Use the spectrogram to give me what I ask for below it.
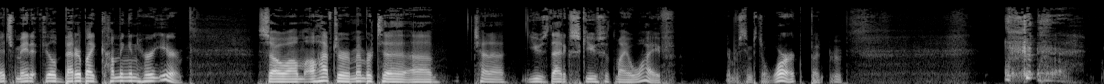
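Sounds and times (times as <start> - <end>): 
speech: 0.0 - 8.8, 10.0 - 10.8
wet cough bringing up phlegm: 10.1 - 10.9.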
